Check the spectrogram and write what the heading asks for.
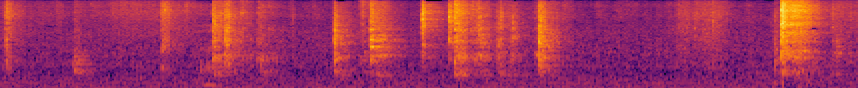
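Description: Metal clinks and knocks from a small gasoline generator engine and hand tools being handled during teardown: a run of short clinks, then a louder clank near the end.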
